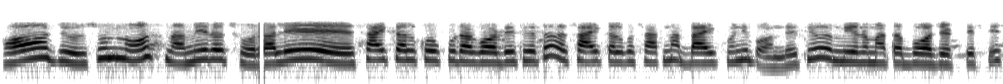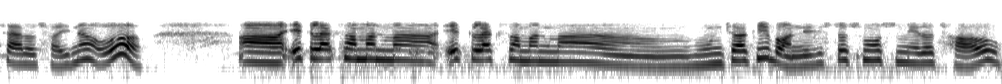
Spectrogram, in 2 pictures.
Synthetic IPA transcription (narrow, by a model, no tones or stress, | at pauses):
ɦʌd͡zursunːuɦosnʌmeɾot͡sʰoɾalesajkʌlkokuɾaɡʌrd̪et̪ʰijot̪ʌsajkʌlkosat̪ʰmabajk̚pʌnibʱʌnd̪ʌt̪ʰjomeɾomat̪ʌbʌd͡zeʈ̚t̪et̪isaɾot͡sʰʌjnʌɦo | eklakʰsʌmʌnmaeklakʰsʌmʌnma | ɦunt͡sʰʌkibʱʌnːed͡zʌst̪osõsmeɾot͡sʰʌw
